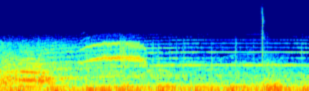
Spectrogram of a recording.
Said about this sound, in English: The echoes of a roar and cries kind of fill the back of your mind.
